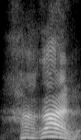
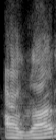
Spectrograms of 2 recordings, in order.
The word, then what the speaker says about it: Hagar: egipcia, cuyo nombre es Hagar. En hebreo es ja. Esto empieza con he ja de aliento hacia afuera. Hagar. Otros pueden no más pronunciar agar, está bien, pero la pronunciación más apegada es hagar.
